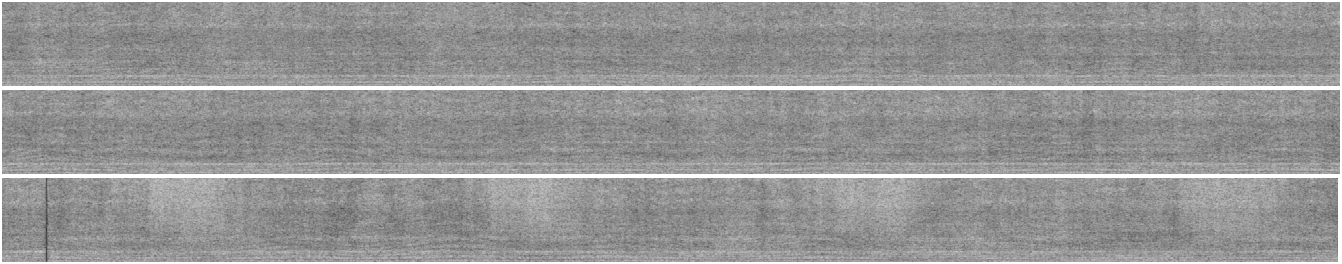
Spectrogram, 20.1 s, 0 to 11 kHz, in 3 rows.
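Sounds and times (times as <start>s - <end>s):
motor-driven machine whining: 2.6s - 20.0s.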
